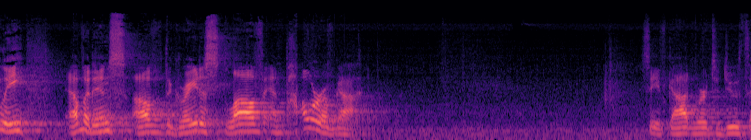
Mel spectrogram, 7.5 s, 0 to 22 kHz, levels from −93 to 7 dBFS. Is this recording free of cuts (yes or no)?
yes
